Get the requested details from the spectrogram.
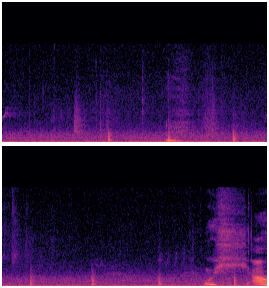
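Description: Footsteps tap across a hard floor at an even pace.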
